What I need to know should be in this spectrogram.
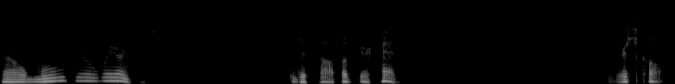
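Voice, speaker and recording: A meditation guide speaks very slowly and calmly, leaving long pauses between short phrases. The voice is dry, with little room sound, and the recording is slightly dull. The delivery is scripted and unhurried, made for guided relaxation. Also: medium pitch, dry recording.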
